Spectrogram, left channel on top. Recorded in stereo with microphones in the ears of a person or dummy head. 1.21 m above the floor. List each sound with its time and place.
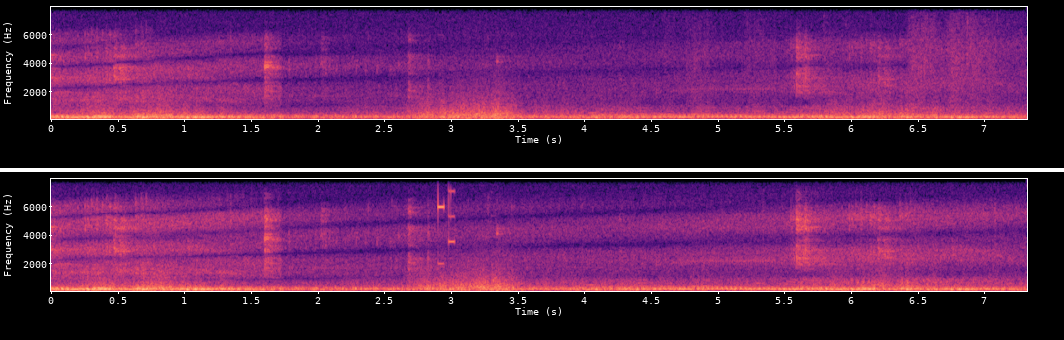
0.0 s a motorcycle: 20° right (ahead or behind); by 7.3 s 35° right (ahead or behind)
